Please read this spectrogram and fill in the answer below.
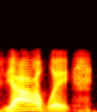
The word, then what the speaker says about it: Yahweh: The Hebrew pronunciation, as I said before, is Yahweh, and it's built on the a word or phrase, I am.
